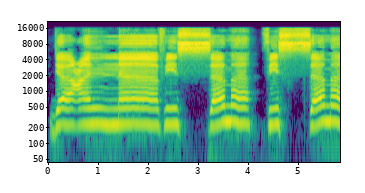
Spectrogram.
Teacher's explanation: Terus tekan ke dalam sin. Sin sifat hurufnya safir. Kena bunyikan.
